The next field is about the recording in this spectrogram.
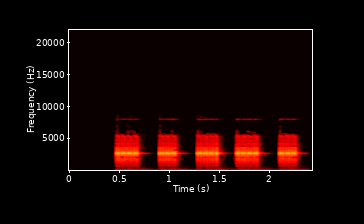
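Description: Mobile phone message notification tone: five short, evenly spaced bursts of a bright, high-pitched warbling chirp, each made of a few rapid pulses, with silence between them.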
